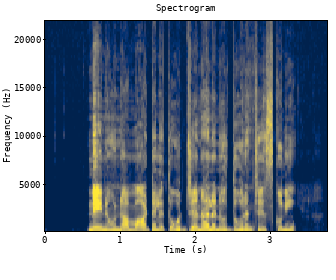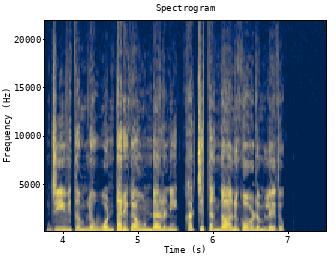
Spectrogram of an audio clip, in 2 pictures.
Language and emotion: Telugu, fearful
